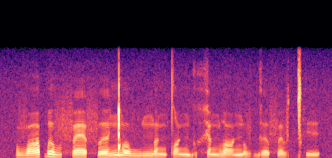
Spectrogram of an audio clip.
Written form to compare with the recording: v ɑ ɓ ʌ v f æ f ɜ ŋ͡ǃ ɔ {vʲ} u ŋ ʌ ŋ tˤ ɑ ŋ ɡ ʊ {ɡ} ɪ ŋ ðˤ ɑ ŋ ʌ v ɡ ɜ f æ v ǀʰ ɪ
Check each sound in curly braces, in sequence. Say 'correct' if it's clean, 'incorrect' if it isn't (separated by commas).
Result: incorrect, incorrect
